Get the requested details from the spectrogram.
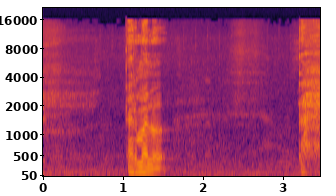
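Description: A man speaks briefly in a low, tense voice close by.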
